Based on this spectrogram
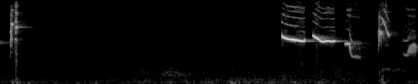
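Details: Orange-headed thrush song for training young birds and birds slow to sing: a short sharp note, a long silence, then a quick series of clear slurred whistles dropping in pitch, ending in brief chips.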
